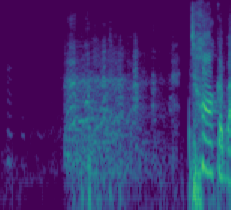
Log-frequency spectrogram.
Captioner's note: laughter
